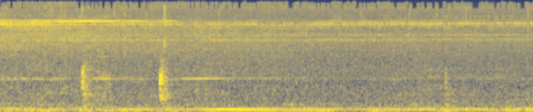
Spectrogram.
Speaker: And the compressor is now running.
